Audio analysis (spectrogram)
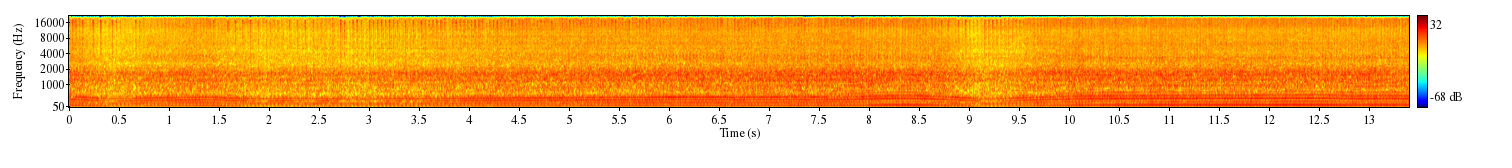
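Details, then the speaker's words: Masport 21-inch self-propelled mower, Briggs & Stratton Quantum 6hp, first start after new blades: high flat roar with no drop to idle, one brief dip; owner suspects throttle stuck wide open on governor side, not carb. "It would appear our throttle's a bit stuck on the governor side of things. So it would appear that something's stopping the carburetor going back from the idle position, or back to it. It's just jammed on wide open throttle."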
